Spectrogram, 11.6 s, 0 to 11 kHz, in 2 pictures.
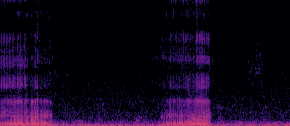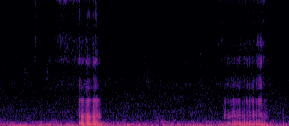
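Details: A puppy snoring after falling asleep standing up behind her blanket: loud, rattling snores at an uneven pace, about 17 per minute.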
